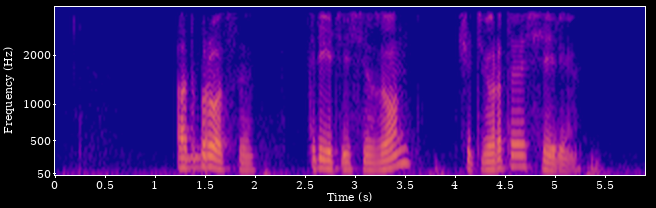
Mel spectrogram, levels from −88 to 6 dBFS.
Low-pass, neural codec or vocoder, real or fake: 3.6 kHz; none; real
